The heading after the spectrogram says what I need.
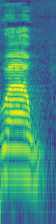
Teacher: آپ میں نارمل ہونٹ ایسے ہوتے ہیں نا، پھر جب آپ اس کو گولائی دیتے ہیں، واو کے لیے کیا ہوتا ہے، دونوں ہونٹوں کی گولائی سے ادا ہوتا ہے اور تھوڑا سا بیچ میں گیپ ہوتا ہے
